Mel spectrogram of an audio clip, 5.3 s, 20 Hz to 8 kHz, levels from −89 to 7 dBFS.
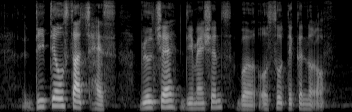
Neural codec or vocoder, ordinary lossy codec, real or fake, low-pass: codec, 16 kHz, 16 kbps, FreqCodec, larger model; none; fake; none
